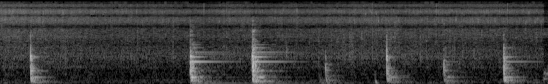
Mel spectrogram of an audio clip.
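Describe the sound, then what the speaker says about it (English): A spatula stirs chopped onion frying in a pan, with several separate scraping strokes over a steady soft sizzle, close and moderately loud. "Let's mix it for a little bit before we add the spices"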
